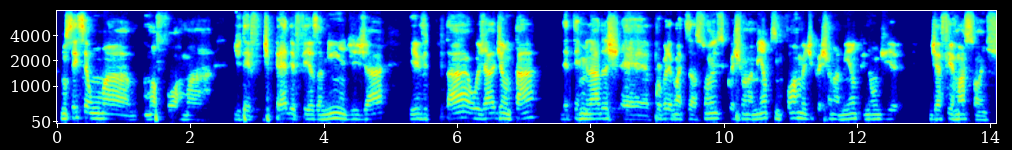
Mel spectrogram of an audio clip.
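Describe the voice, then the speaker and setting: Man, podcast guest, reflective, careful wording, bright forward tone. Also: mid-range voice, steady tone, husky. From Brazil. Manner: measured, thoughtful, often rephrasing himself. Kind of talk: reflective conversation.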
